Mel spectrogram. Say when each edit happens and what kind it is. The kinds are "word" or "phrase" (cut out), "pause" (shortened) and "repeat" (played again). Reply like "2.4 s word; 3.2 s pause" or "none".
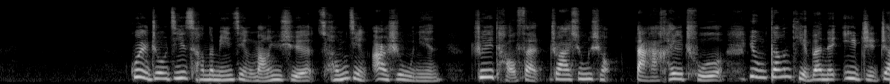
none

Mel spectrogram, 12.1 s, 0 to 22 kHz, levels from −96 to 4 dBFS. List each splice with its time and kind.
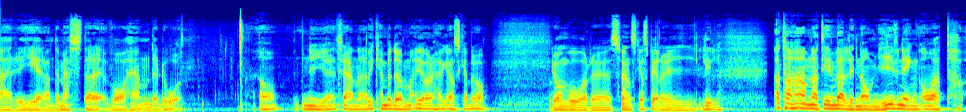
4.6 s phrase; 6.9 s word; 9.6 s pause; 10.7 s word

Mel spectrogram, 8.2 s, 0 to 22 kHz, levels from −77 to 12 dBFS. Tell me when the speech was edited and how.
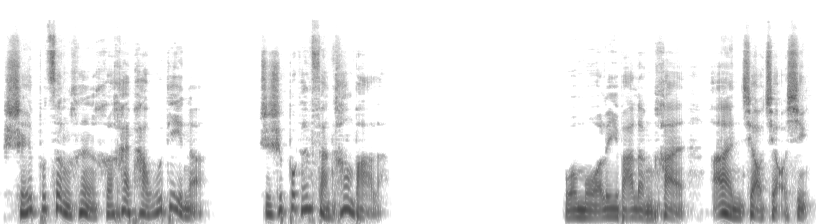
none

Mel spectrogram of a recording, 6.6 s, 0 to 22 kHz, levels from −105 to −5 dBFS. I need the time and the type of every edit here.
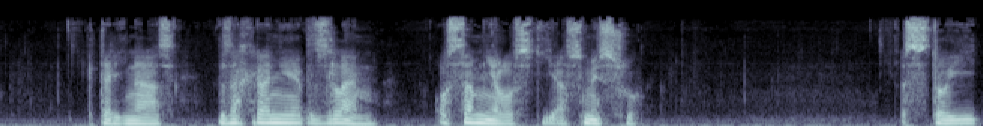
2.0 s word; 3.8 s word

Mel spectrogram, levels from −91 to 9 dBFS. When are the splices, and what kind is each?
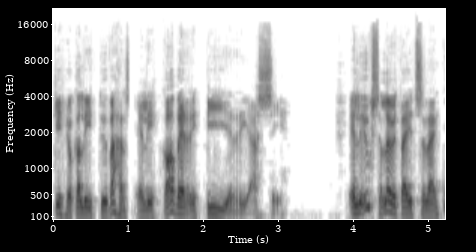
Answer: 1.0 s word; 1.4 s word; 4.3 s phrase

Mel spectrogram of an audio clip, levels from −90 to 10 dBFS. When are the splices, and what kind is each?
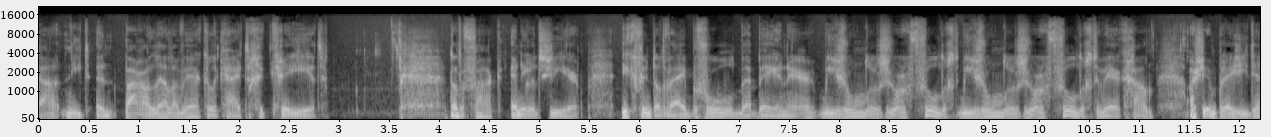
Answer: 4.2 s word; 4.8 s phrase; 9.1 s repeat

